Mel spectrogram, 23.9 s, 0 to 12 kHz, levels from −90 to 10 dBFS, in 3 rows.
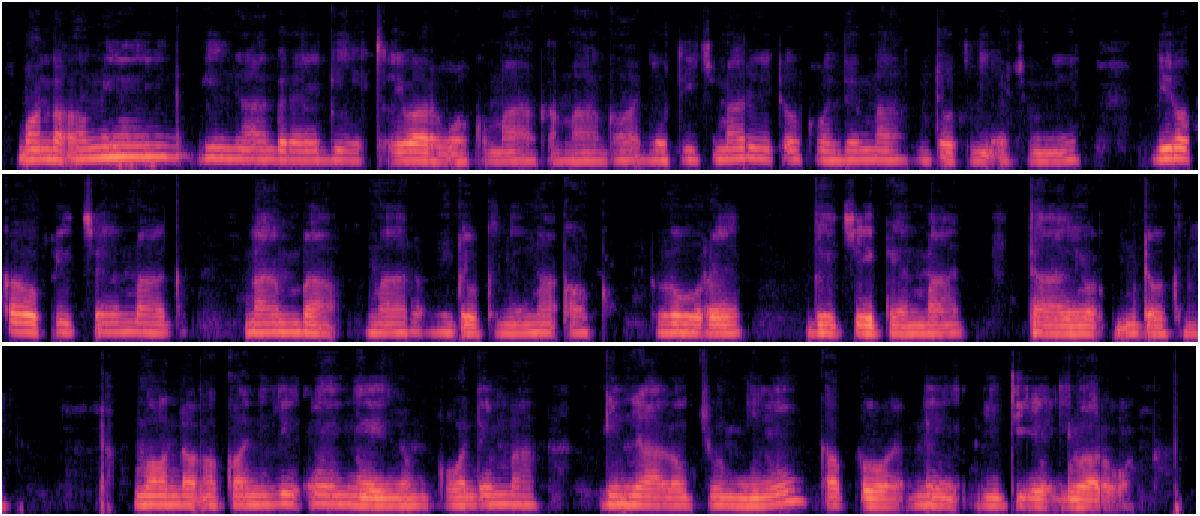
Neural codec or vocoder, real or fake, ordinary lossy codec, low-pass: codec, 24 kHz, 1.5 kbps, HILCodec; fake; none; none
